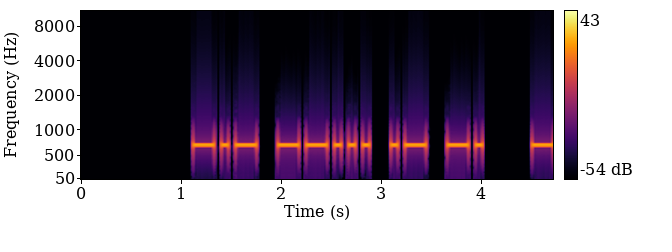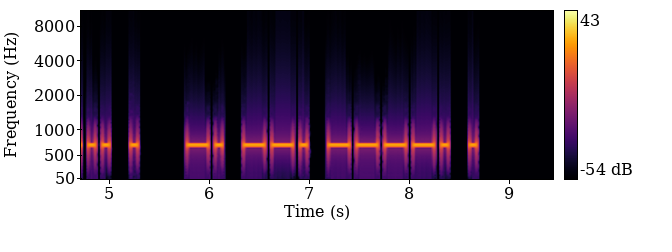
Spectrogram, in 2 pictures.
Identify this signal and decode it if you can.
Morse code, heard as a keyed tone, about 17 wpm, 700 Hz. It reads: K7AN DE NG9E
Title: USA Callsign DE Callsign - 4 Characters - 17wpm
